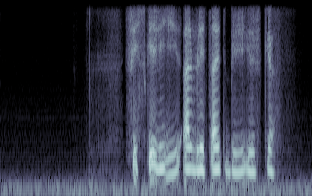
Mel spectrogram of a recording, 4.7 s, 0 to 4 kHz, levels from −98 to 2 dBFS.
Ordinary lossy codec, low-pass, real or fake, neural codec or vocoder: AAC, 24 kbps; 3.6 kHz; fake; autoencoder, 22.05 kHz, a latent of 192 numbers a frame, VITS, trained on many speakers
